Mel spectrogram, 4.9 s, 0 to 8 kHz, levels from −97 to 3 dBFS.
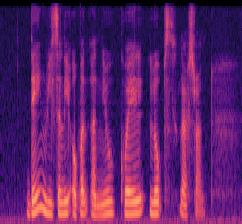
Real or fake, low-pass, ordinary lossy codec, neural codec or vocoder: real; 7.2 kHz; none; none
